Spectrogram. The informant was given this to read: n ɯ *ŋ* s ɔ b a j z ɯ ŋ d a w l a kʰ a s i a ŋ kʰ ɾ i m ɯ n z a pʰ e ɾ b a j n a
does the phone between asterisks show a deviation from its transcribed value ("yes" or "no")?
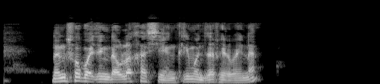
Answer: no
